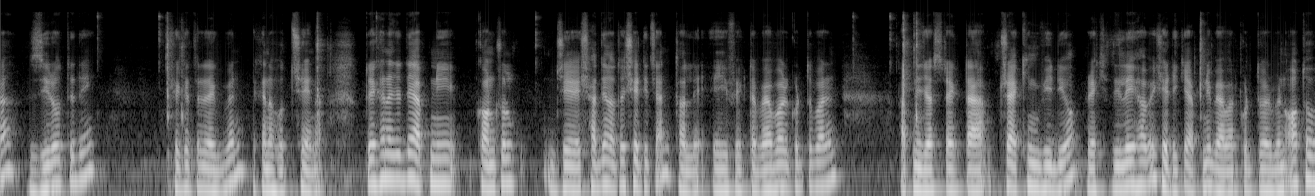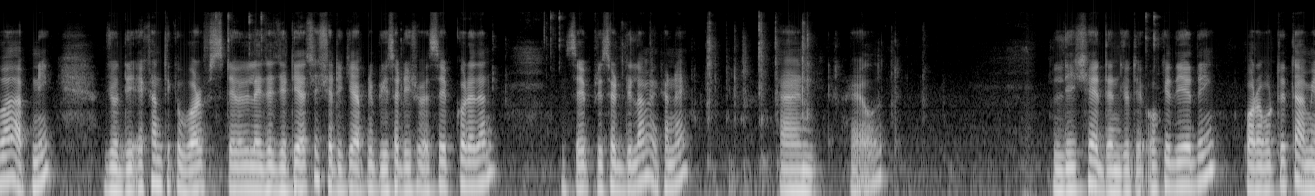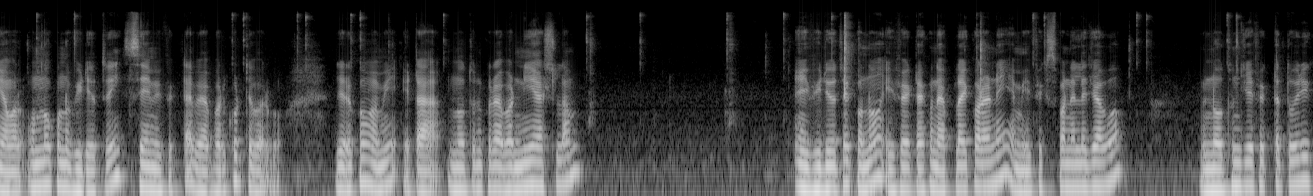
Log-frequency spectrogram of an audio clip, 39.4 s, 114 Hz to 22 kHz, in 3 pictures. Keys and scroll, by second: 1.5 space, 3.0 space, 8.8 space, 11.8 space, 19.6-22.0 typing, 27.3 Delete, 30.0 Delete, 34.5 space.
